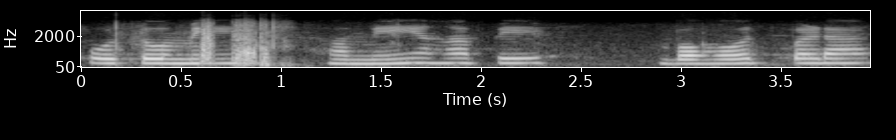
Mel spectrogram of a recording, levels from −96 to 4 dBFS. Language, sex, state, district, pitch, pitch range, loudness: Hindi, female, Maharashtra, Gondia, 235 Hz, 225-245 Hz, -17 LUFS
